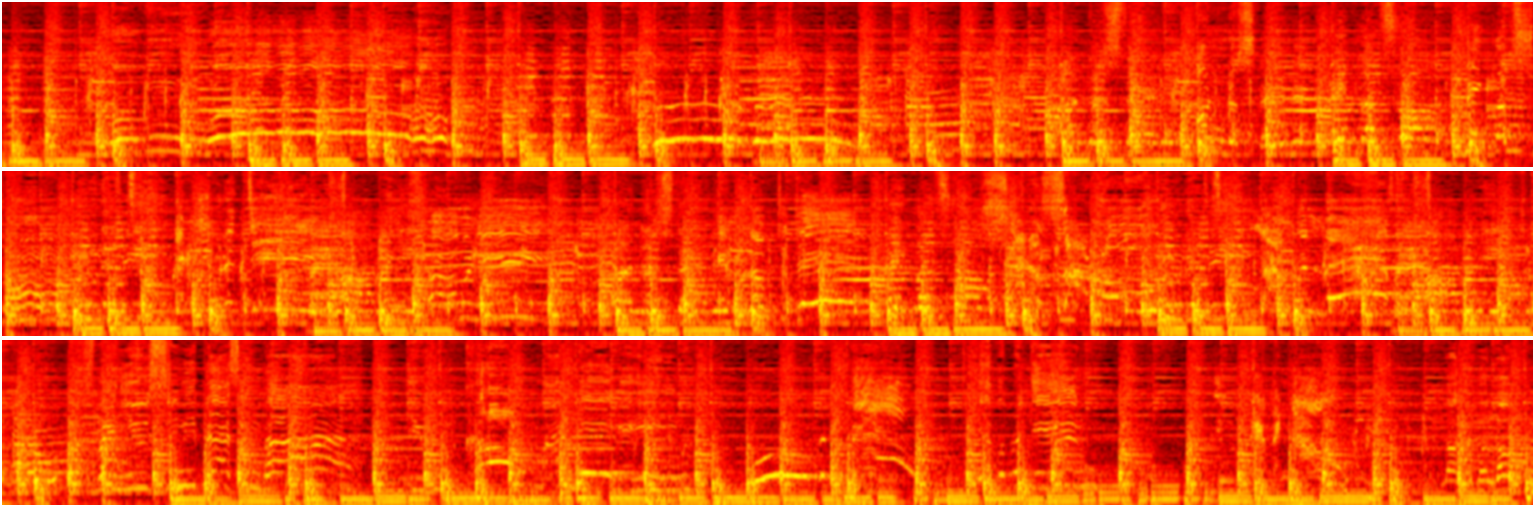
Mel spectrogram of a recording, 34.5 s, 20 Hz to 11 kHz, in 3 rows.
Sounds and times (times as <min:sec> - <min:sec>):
Hip hop music: 0:00.0 - 0:34.4.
